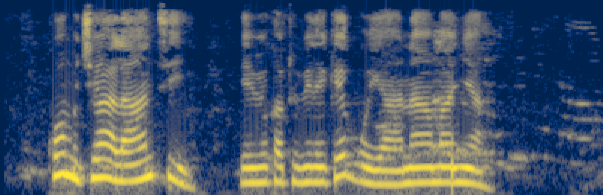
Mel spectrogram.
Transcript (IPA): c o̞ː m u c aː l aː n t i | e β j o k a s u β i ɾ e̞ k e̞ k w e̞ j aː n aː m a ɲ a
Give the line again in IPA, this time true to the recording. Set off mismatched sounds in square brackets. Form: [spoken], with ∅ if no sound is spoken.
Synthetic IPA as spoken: [k] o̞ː m u c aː l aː n t i | e β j o k a [t] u β i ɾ e̞ k e̞ [ɡ] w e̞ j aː n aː m a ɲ a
